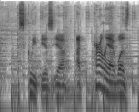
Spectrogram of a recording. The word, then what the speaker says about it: Asclepius: A doctor once believed to descend from Asclepius. Asclepius, yeah. Apparently I was pronouncing that mostly correct all along.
